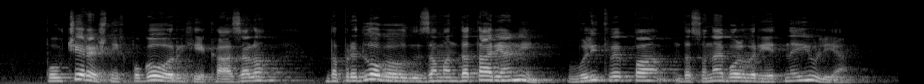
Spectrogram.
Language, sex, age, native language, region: Slovenian, male, 50-59, Slovenian, Savinja region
